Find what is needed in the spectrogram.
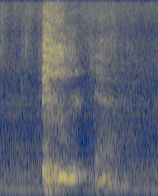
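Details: Deep barking coughs in the shower, trying hard to clear secretions, at times so severe the person was doubled over: one deep harsh barking cough followed by a lower rasping breath out.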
